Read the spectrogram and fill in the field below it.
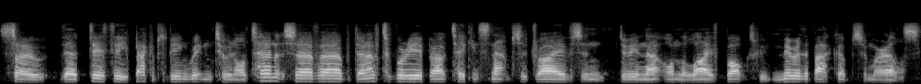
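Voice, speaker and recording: With a northern English accent, a man talks at a fairly quick pace. He leaves hardly any pauses. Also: medium pitch for a man. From northern England. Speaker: database administrator, conference speaker. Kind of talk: tech conference talk. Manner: animated.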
